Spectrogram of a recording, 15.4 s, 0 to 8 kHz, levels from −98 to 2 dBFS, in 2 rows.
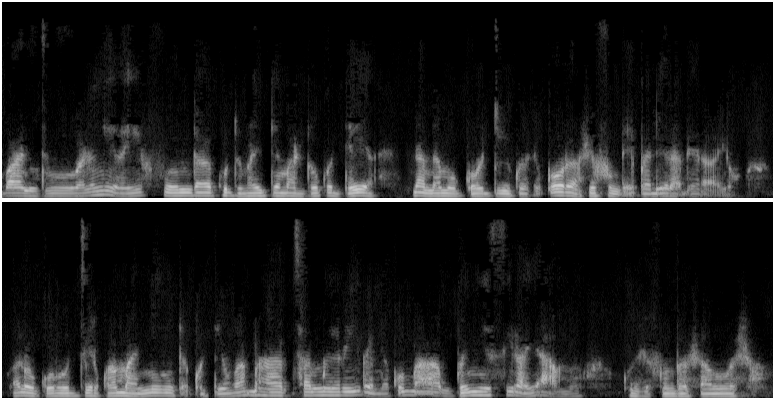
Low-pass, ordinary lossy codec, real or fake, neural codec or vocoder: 7.2 kHz; MP3, 32 kbps; fake; codec, 16 kHz, 4 kbps, X-Codec, HuBERT features, trained on general audio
